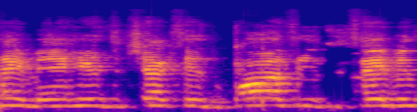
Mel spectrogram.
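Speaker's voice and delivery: normal talking voice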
